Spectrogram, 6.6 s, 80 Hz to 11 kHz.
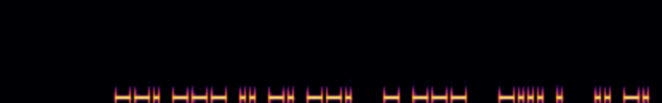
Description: Morse code, heard as a keyed tone, about 25 wpm, 700 Hz. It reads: GOING TO BE IN
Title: Sets of 5 Words Encore 25wpm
